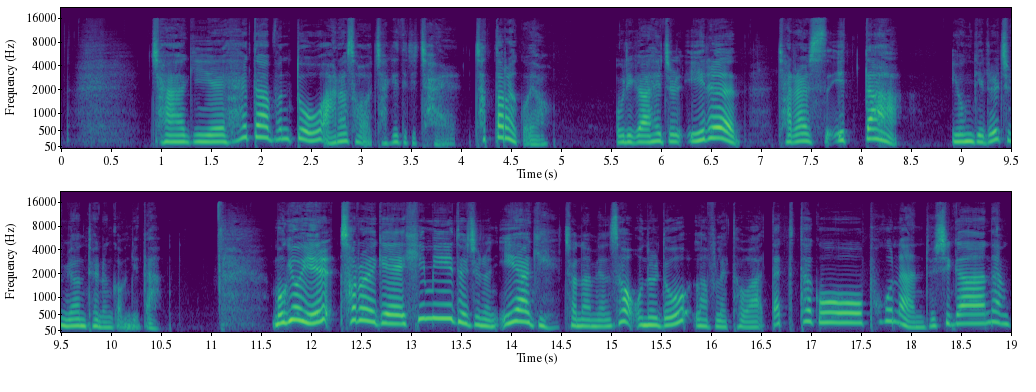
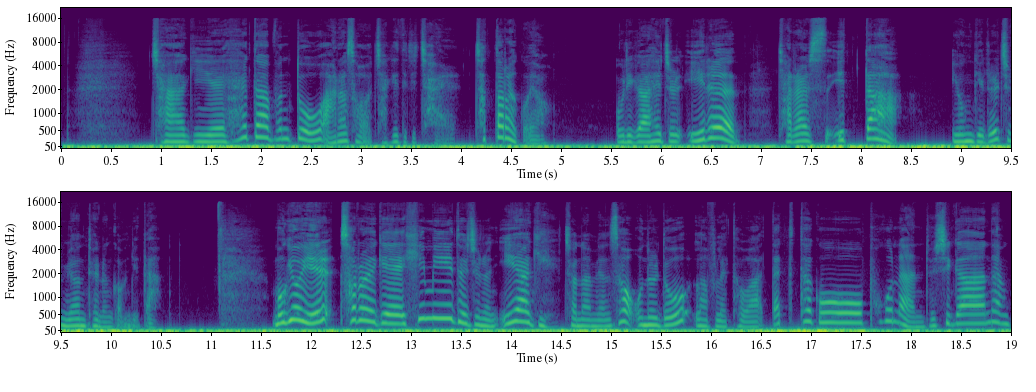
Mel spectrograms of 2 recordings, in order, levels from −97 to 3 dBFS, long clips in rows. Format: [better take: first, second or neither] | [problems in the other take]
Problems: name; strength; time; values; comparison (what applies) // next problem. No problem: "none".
first | low rumble; faint; throughout; 25 dB below the speech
